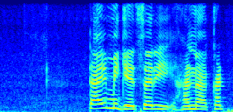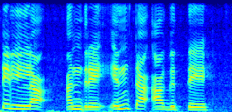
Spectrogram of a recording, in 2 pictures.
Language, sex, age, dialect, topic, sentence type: Kannada, female, 36-40, Coastal/Dakshin, banking, question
